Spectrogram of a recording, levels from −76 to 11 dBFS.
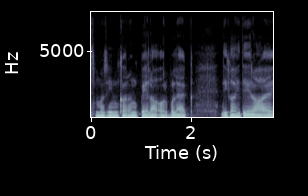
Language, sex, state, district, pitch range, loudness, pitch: Hindi, male, Uttar Pradesh, Shamli, 125-130 Hz, -16 LUFS, 125 Hz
